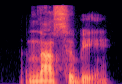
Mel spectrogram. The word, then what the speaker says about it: Nasubi: Nasubi is how it was pronounced in Japanese.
